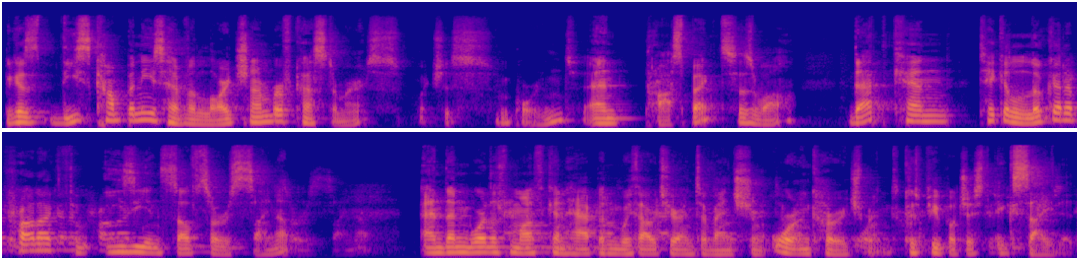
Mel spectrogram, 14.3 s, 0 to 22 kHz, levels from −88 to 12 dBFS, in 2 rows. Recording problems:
echo of what is said; noticeable; from 7 s on; 520 ms later, 15 dB below the speech

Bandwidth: 14.5 kHz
